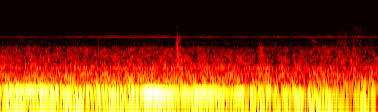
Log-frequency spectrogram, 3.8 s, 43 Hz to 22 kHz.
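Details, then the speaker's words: 52-inch GE AirCool ceiling fan, antique brass, original five-light kit, motor thought to be cast iron, on low speed: soft steady hum with no rubbing, ticking or grinding; runs very well, bearings silent, normal. "very well the bearings are silent it's got a pretty decent sized motor inside"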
